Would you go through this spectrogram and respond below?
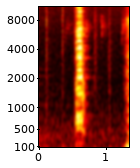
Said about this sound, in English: which means that we can honk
